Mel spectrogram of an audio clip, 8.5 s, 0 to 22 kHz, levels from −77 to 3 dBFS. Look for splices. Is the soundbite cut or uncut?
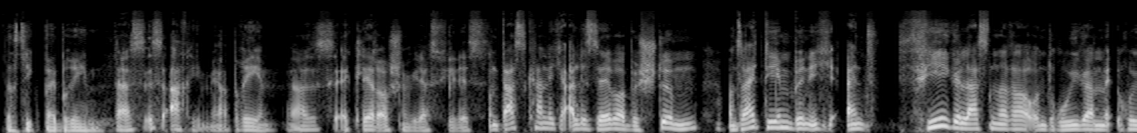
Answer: cut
